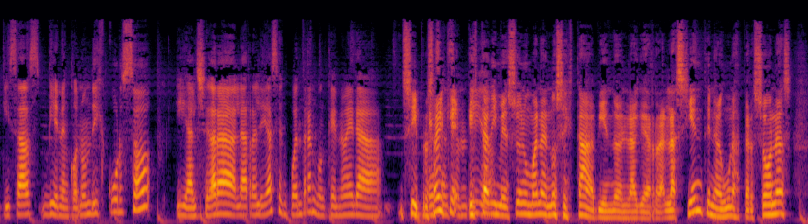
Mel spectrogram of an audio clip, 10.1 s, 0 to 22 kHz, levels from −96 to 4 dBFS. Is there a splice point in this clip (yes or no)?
no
